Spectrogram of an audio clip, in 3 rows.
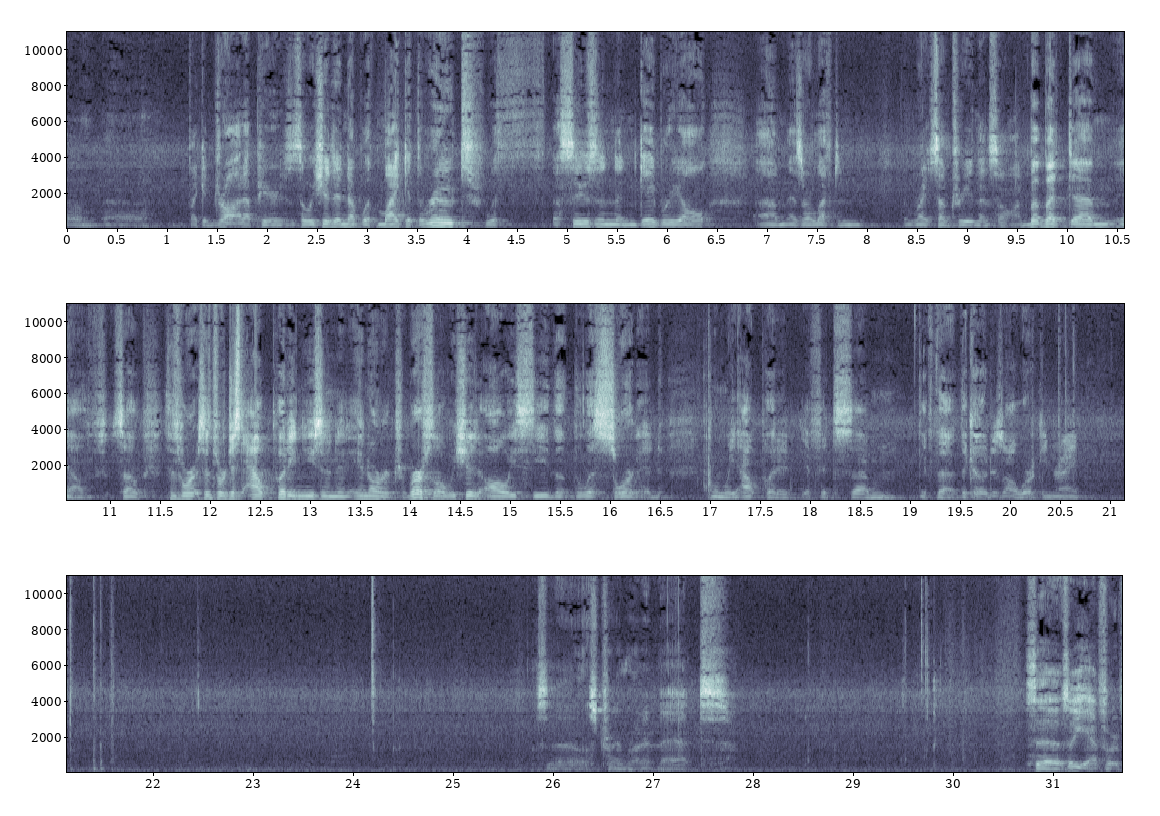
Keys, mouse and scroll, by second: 4.4-9.2 drag, 17.9 click, 20.5 ctrl+s, 21.5 ctrl+shift+b, 26.7 click, 28.6-29.8 drag.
